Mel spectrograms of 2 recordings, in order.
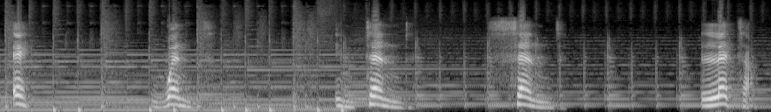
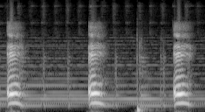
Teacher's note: it is also here I need something in the middle okay it's not completely high it's not completely low it's not completely closed or open but it is surely to the front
